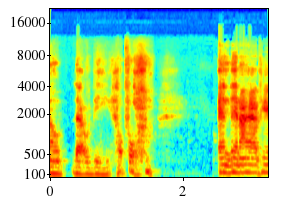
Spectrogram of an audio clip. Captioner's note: laughs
